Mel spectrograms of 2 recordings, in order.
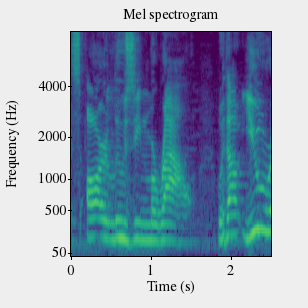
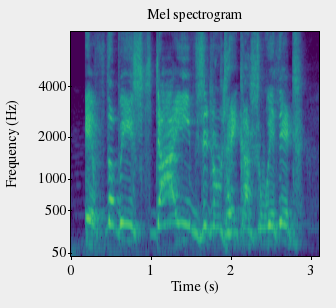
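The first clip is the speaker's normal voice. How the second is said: put-on Cockney pirate accent, higher; 9 semitones higher than usual. Voicing Snake Eye Joe rallying his men: Cockney pirate voice. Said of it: "it's like a Cockney".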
